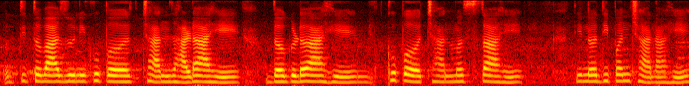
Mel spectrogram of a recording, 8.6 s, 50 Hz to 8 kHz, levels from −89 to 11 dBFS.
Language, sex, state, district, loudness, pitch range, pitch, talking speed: Marathi, female, Maharashtra, Aurangabad, -22 LUFS, 190-215 Hz, 205 Hz, 120 wpm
